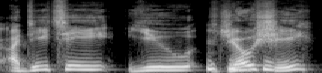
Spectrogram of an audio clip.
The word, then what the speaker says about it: Aditi U. Joshi: Dr. Aditi U. Joshi.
